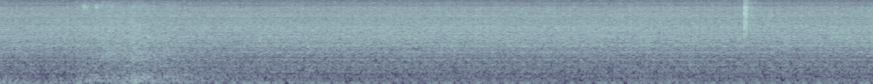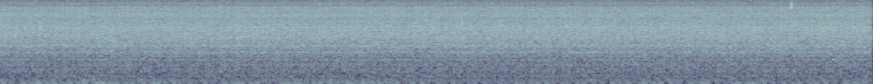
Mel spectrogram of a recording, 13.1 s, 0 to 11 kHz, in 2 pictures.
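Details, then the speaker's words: 2006 Chrysler 300 with suspected blown head gasket, after new coil pack: uneven idle with an irregular stumble and loping beat, still missing on a cylinder, not smoking; cause unconfirmed. "but it still sounds like crap oh it still sounds like it's missing it ain't smoking"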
